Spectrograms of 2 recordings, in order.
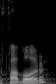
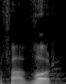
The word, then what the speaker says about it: favor: will say si por favor whereas in judo Spanish is si por favor it's a fricative v so the pronunciation is different even though the spelling is the same so here are some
